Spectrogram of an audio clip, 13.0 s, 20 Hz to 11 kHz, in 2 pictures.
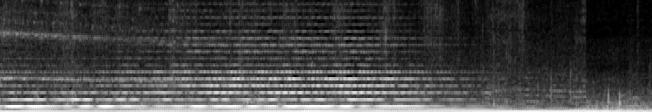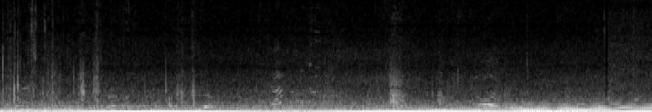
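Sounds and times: background music with low drone: 0.0s - 13.0s
people's voices: 0.0s - 13.0s.

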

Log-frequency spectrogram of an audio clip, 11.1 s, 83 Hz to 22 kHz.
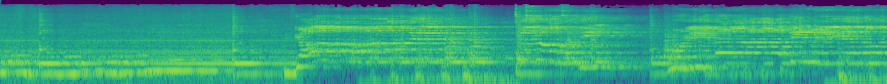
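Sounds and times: reedy harmonium drone: 0.0s - 8.1s.

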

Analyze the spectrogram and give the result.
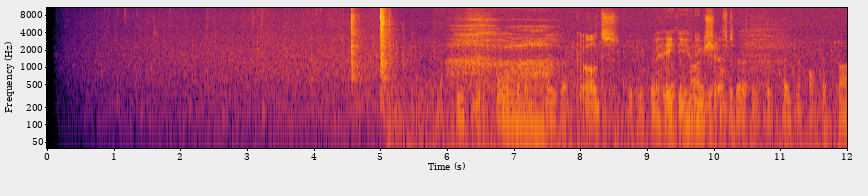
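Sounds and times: rain: 0.1s - 12.0s
low rumble: 5.1s - 12.0s.

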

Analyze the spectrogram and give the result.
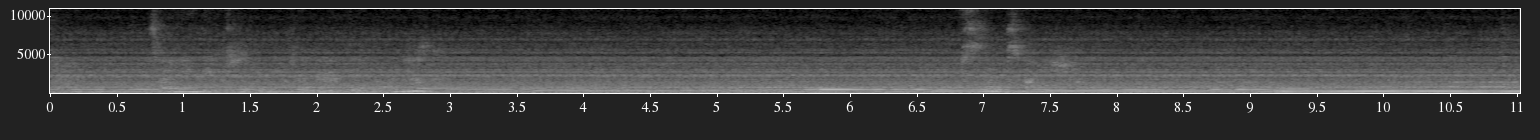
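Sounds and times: held notes of background score: 0.0s - 11.0s
low hiss: 0.0s - 11.0s.

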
